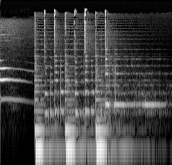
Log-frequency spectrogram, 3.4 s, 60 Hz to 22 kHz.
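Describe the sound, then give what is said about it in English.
A cat meows three times in quick, evenly spaced succession, loud, each call rich and drawn-out, with a faint tone lingering just before the first. “Ah, yes, my cat did sit in the window on March 3rd, 2014.”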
